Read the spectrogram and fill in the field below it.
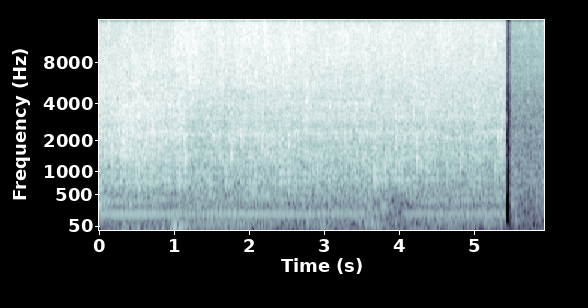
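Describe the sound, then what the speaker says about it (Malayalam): Chopped green chillies sauté in a pan for a Kerala fish curry, giving off a steady, close hiss of frying that cuts off abruptly near the end. "അതുപോലെ തന്നെ രണ്ട് പച്ചമുളക് ചെറുതായി കട്ട് ചെയ്തും കൂടി ചേർത്ത് ഒന്ന് വഴറ്റിയെടുക്കാം"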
